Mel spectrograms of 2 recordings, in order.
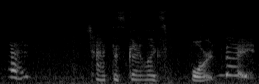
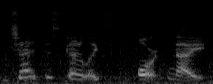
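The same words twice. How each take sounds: First: Mocking voice. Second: High, slow goofy cartoon voice; squeaky silly cartoon character; cartoon giggle voice. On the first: Mocking a Fortnite fan. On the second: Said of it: "goofy cartoon giggle".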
